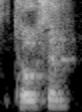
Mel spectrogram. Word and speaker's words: Tucson: Oh, toen Tucson.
